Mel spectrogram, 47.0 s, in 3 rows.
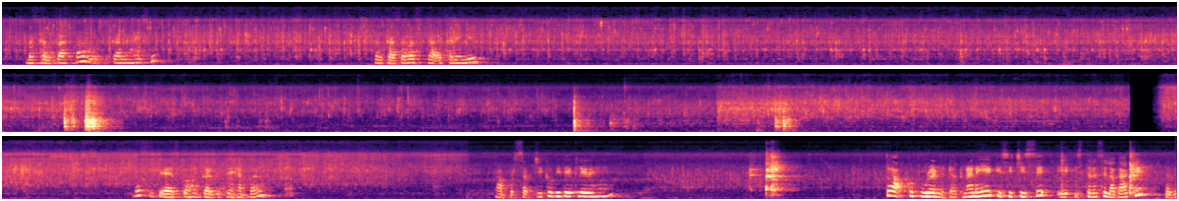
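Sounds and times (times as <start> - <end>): cheese sizzling in frying pan: 0.0 - 47.0
sharp knocks in pan: 16.5 - 17.3, 23.3 - 24.2, 25.8 - 26.4, 41.3 - 42.0.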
